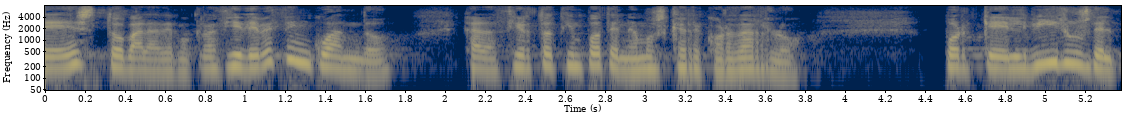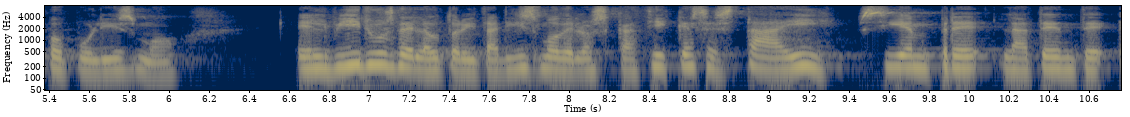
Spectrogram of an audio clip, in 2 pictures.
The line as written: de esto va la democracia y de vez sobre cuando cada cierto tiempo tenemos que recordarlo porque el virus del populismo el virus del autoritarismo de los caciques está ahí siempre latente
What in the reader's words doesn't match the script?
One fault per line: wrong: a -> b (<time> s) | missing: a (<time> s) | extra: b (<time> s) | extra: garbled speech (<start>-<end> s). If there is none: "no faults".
wrong: sobre -> en (1.2 s)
